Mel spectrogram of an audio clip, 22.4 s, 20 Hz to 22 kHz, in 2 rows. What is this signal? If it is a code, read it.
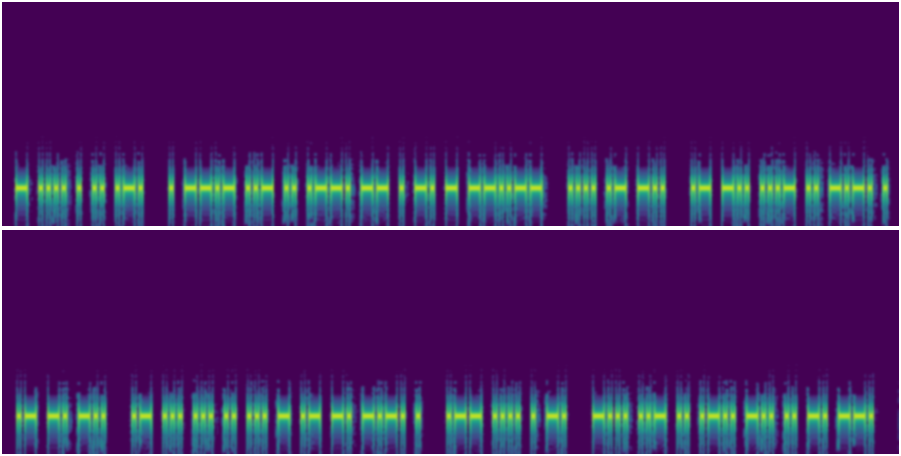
Morse code, heard as a keyed tone, about 25 wpm, 600 Hz. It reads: THEIR EQUIPMENT, HAD ADVICE AND ASSISTANCE WHEN BUILDING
